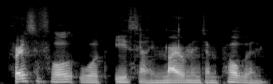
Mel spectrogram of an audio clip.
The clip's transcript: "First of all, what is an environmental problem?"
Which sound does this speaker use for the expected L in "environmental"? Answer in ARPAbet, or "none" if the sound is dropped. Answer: N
